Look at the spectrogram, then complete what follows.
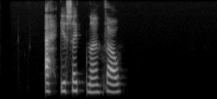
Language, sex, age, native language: Icelandic, female, 10, Icelandic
